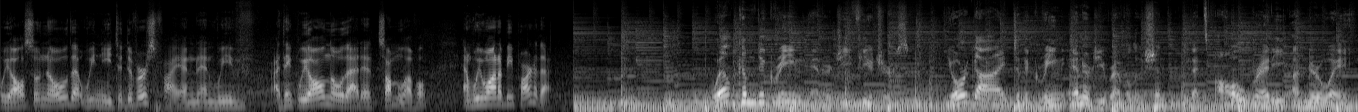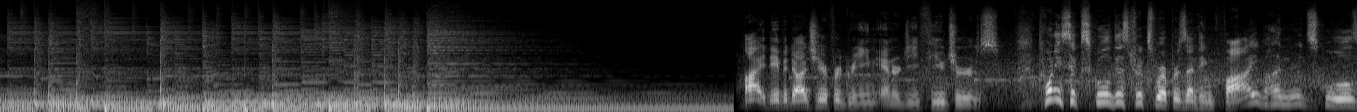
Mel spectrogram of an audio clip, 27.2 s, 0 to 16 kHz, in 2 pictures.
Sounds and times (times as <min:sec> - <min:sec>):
Speech: 0:00.0 - 0:05.6, 0:07.1 - 0:13.5, 0:21.0 - 0:27.1
Music: 0:05.7 - 0:21.0.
